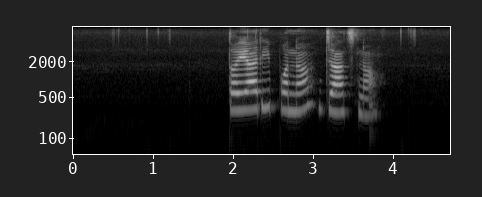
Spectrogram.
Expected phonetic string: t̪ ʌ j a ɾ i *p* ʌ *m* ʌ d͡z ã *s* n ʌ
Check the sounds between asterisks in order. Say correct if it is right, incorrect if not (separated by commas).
correct, incorrect, incorrect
